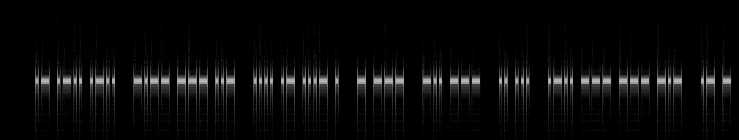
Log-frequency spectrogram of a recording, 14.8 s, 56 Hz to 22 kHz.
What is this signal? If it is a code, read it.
Morse code, heard as a keyed tone, about 22 wpm, 700 Hz. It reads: ALL YOU HAVE TO DO IS LOOK AT
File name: Sets of 9 Words - 22wpm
